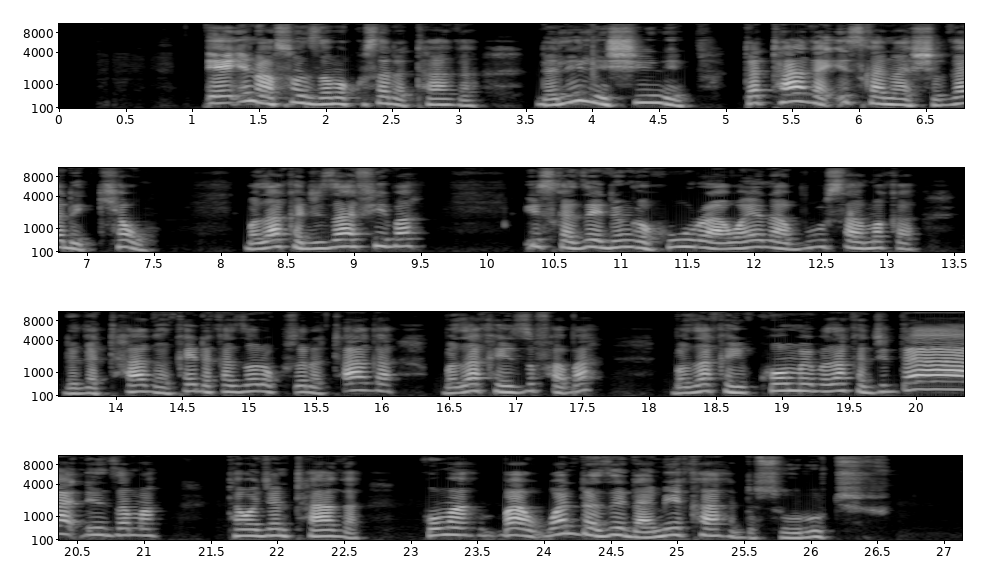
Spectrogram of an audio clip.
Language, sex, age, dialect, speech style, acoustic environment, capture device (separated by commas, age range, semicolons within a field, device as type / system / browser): Hausa, male, 25-34, Nigeria - Kano, relaxed, silence, mobile / Linux / Chrome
